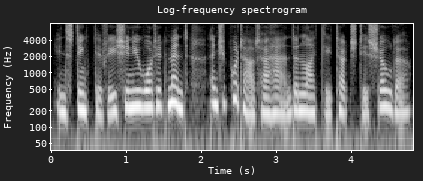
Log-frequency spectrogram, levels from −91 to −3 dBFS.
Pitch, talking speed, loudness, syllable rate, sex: 205 Hz, 210 wpm, -16 LUFS, 5.4 syllables/s, female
